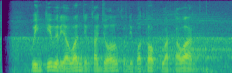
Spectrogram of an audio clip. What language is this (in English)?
Sundanese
